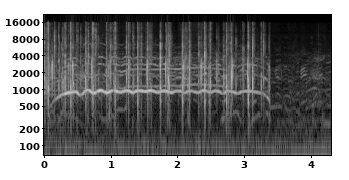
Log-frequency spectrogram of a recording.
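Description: Sideline spectators clapping rapidly while one person holds a long, high cheer for a shot on goal, both stopping about three and a half seconds in; faint crowd chatter follows.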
